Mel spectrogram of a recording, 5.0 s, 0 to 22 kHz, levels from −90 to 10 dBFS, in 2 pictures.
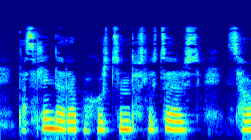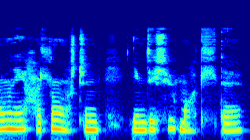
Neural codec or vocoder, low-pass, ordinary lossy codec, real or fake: none; 10.8 kHz; Opus, 64 kbps; real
